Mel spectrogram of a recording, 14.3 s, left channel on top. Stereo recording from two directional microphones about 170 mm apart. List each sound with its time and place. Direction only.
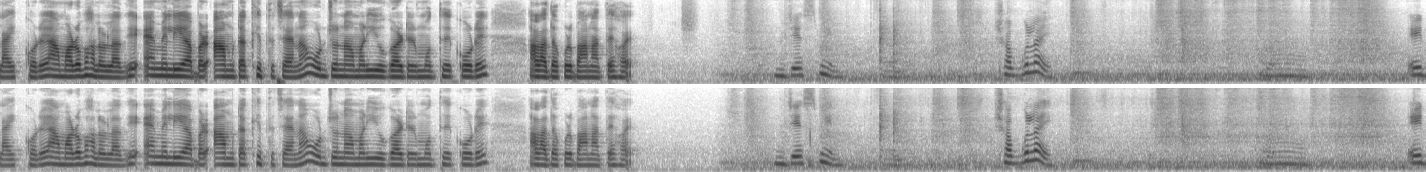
0.0 s a woman's voice: 25° left (ahead or behind)
7.9 s speech: centre (ahead or behind)
10.0 s speech: 10° right (ahead or behind)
